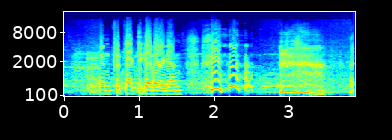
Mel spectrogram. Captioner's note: laughs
